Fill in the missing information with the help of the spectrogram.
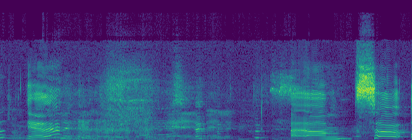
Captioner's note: participant chatter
